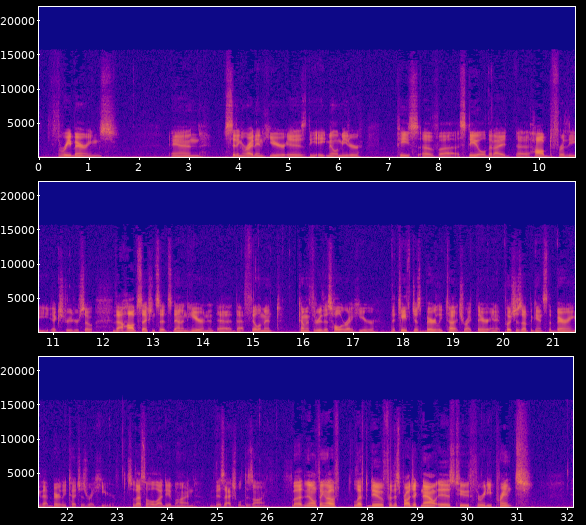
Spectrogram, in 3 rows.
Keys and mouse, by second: 2.2 middle click, 12.1-14.8 middle drag, 15.8 middle click, 26.5 x.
